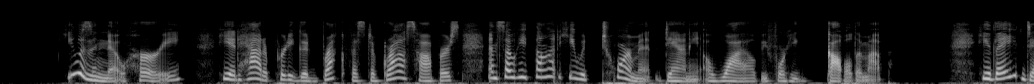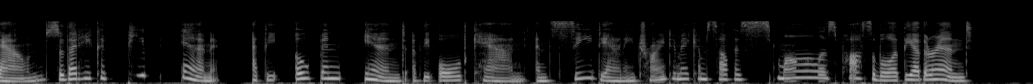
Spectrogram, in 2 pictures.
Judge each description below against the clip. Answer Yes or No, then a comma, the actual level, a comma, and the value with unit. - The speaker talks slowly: No, average, 175 wpm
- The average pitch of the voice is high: Yes, high, 200 Hz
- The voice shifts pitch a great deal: Yes, wide, 8.4 semitones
